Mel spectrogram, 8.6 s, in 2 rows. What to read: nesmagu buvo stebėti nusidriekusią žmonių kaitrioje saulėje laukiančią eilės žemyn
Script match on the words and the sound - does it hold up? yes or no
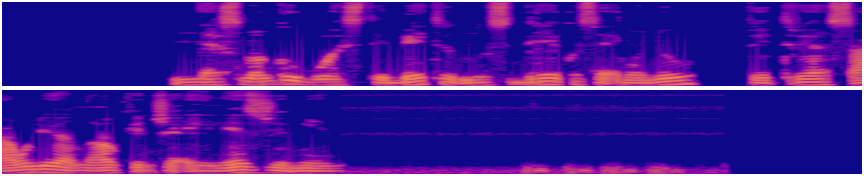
no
